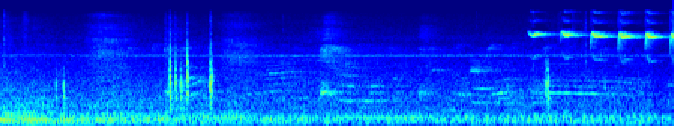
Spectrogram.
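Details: In the wild, a fire-breasted flowerpecker closes with a quick burst of six high, sharp notes, after scattered clicks and soft background rustling.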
